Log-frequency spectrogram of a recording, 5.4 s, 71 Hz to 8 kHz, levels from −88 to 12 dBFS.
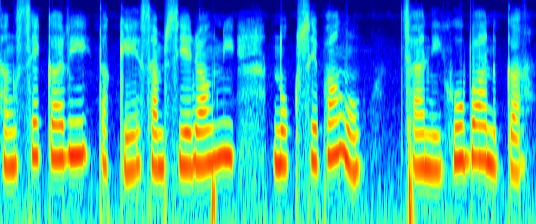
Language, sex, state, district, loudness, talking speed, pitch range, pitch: Garo, female, Meghalaya, West Garo Hills, -14 LUFS, 80 wpm, 245-295 Hz, 255 Hz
